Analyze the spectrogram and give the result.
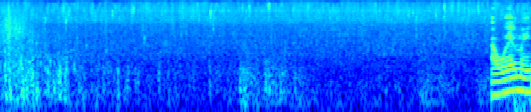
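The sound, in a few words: rain falling in the trucking video game TruckersMP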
